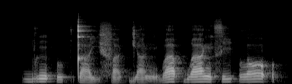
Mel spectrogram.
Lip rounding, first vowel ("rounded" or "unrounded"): unrounded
